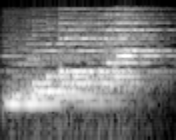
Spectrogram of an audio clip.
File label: chime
